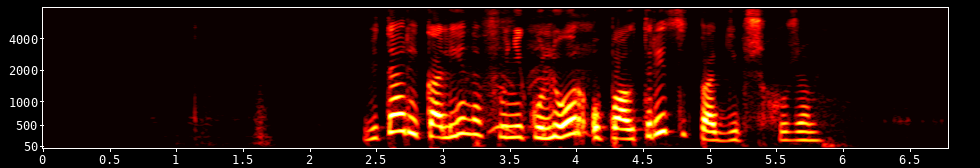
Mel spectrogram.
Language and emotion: Russian, neutral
